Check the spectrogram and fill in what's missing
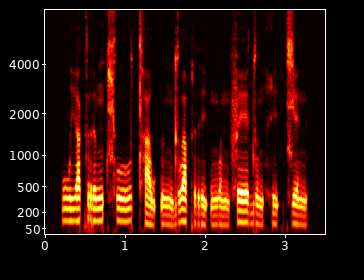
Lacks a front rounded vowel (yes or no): yes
